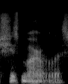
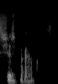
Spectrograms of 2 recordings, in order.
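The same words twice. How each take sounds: First: Said in the usual way. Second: "She's marvelous" repeated in a bare whisper; a soft whispered afterthought of "She's marvelous". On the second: Real, not acted. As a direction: breathe "She's marvelous" again under your breath. Repeated compliment, whispered echo.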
